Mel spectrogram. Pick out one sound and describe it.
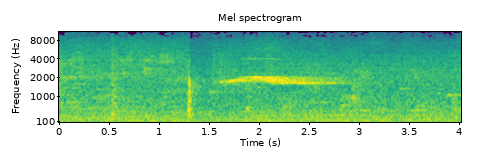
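A shopping cart rolls and rattles over a hard floor.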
